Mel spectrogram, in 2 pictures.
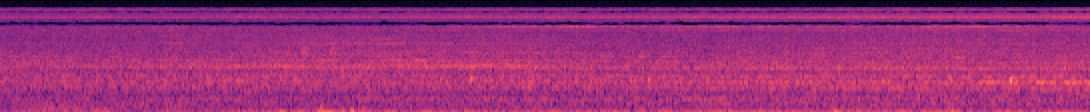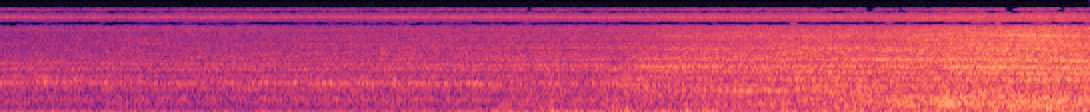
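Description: Intercity V set, a double-deck electric multiple unit, approaching along the track, its rumble growing steadily louder. About eight and a half seconds in, wheel and rail noise rises sharply as the carriages draw level and pass close by.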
